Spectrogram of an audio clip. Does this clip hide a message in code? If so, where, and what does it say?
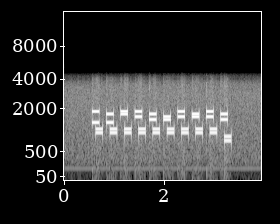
Yes: multi-frequency trunk signalling (R2, with the far end's replies) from 0.6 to 3.3 s, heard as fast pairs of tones, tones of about 140 ms, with hum. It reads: 7409539695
